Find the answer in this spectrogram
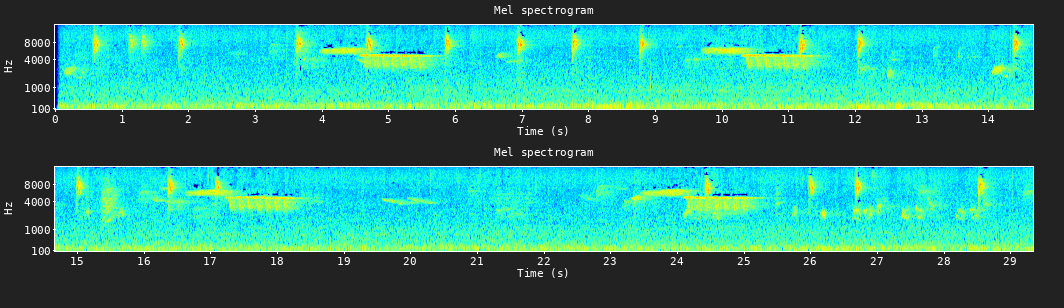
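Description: Bird calls: scattered sharp, high chirps and a short buzzy trill repeated about every six or seven seconds, over a steady low hum.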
